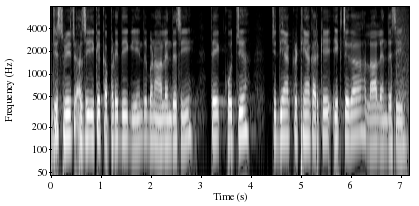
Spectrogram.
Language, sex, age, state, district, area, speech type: Punjabi, male, 30-45, Punjab, Shaheed Bhagat Singh Nagar, rural, spontaneous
